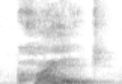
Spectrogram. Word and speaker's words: coinage: it is coined coined coinage coin the stress is on the first of coinage now what do i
